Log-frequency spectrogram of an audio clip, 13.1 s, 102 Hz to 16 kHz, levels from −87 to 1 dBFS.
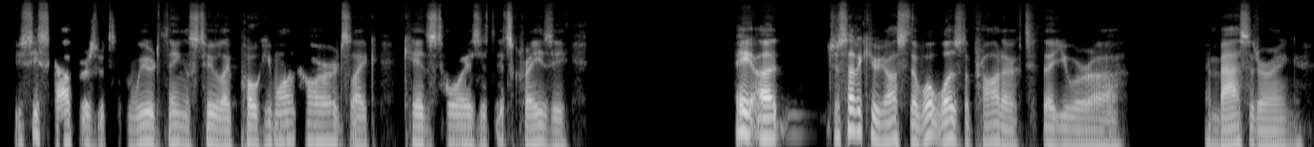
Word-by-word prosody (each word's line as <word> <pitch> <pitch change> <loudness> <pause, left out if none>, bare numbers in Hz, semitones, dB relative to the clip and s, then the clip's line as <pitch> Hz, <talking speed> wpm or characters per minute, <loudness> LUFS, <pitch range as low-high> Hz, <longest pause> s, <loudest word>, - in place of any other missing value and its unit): You - - -10
see - - -1
scalpers - - -1
with - - -10
s - - -10
weird 100 +1 -2
things 110 -2 -3
too, 110 -2 -1
like 95 -3 -1
Pokemon 115 +2 -1
cards, 115 +1 -2
like, 95 -1 -3 0.3
kids' 105 -3 +1
toys, 105 -2 -2
it's 100 - -10
it's - - -1
crazy. 100 -5 -3 1.7
Hey, - - +8
uh, 140 0 +8 0.5
just 145 +4 -1
outta 185 -1 +7
curiosity, 125 -5 0
what 105 - +3
was 125 +1 +3
the 110 - -6
product 100 -4 -3
that 100 - 0
you 100 -1 -5
were, 95 0 -3
uh, 85 -2 -3 0.9
ambassadoring? 95 -2 0
105 Hz, 140 wpm, -25 LUFS, 95-115 Hz, 1.7 s, Hey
